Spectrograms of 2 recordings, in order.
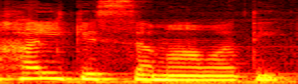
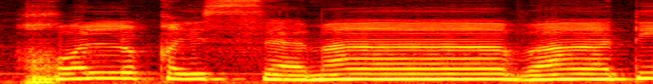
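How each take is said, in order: First: خلق with a thin, light خ; wrong thin kh. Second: خلق with a full, heavy خ. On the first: Teacher showing the wrong thin khaa in خلق. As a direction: read the خ of خلق thin, as a mistake. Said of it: "اگر میں اس کو باریک پڑھوں گی". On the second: Teacher demonstrating the heavy khaa in خلق. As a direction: read the خ of خلق thick and heavy. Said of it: "خوا کو ہم پر پڑھیں گے". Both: Shown as a demonstration.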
